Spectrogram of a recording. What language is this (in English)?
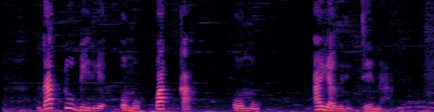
Nüpode Huitoto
